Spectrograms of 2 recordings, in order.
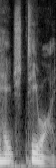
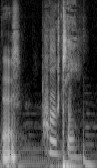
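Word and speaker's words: haughty: a WT y i h a u g h t y oh oh English right English language I'll play the pronunciation for you hty yeah hty oh I'm getting turned on from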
